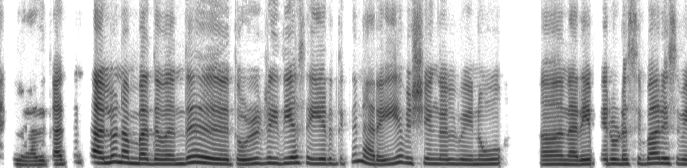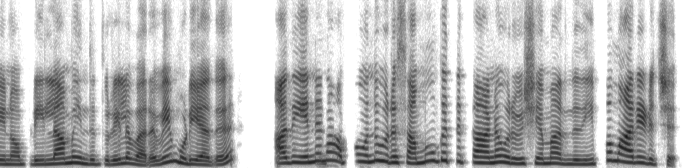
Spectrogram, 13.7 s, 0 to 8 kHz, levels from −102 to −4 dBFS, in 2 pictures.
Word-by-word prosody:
இல்ல 195 - -5
அது 185 +1 -2
கத்துக்கிட்டாலும் 280 +5 +2
நம்ம 245 -4 +3
அத 220 0 -2
வந்து 225 +6 -1 0.5
தொழில் 225 +3 -1
ரீதியா 250 +2 +1
செய்றதுக்கு 225 +3 -3
நிறைய 205 +4 -1
விஷயங்கள் 220 -2 -3
வேணும். 205 +1 -3 0.5
அ - - 0 0.3
நிறைய 200 +2 +3
பேரோட 215 0 -1
சிபாரிசு 235 0 -1
வேணும். 200 -1 -1
அப்டி 195 -1 -5
இல்லாம 235 +5 +3
இந்த 210 -3 -3
துறையில 205 +6 0
வரவே 170 - +1
முடியாது. 195 -5 +1 0.6
அது 260 +3 +2
என்னன்னா 355 +6 0
அப்போ 290 +3 -11
வந்து 340 +4 0
ஒரு 280 - +2
சமூகத்துக்கான 290 -1 +1
ஒரு 260 - 0
விஷயமா 240 +1 -1
இருந்தது. 205 -2 -3
இப்போ 385 - -4
மாறிடுச்சு. 275 - +3
230 Hz, 150 wpm, -23 LUFS, 210-270 Hz, 0.6 s, நம்ம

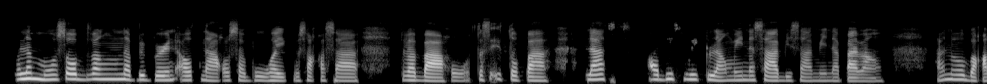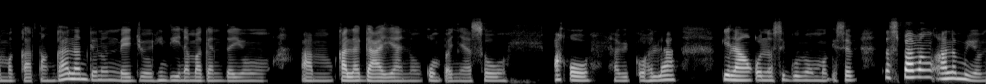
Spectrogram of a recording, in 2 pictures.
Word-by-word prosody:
Alam 255 +1 +8
mo 225 -1 +4
sobrang 240 0 +4
nabe-burnout 200 -1 +1
na 180 -4 0
ako 185 - -5
sa 190 -1 -4
buhay 180 -1 -2
ko 175 0 -11
saka 185 0 -5
sa 180 -2 -2 0.6
trabaho. 175 -4 +4
Tapos 210 -3 -7
ito 215 -4 -3
pa, 175 -2 +2 0.3
last 225 +1 +1 0.2
ah, 225 0 +3
this 245 +1 0
week 230 -1 0
lang 180 -3 +2
may 195 +1 -3
nasabi 185 -3 0
sa'min 170 -1 -8
na - - -6
parang 155 -1 -1 0.5
ano 225 +2 -1
baka 175 -5 +1
magkatanggalan, 170 +9 -1
ganun. 200 -1 -6
Medyo 170 +1 -4
hindi 185 +1 -6
na 175 - -4
maganda 175 0 -6
yung, 170 0 -9 0.4
um, 170 0 -3 0.2
kalagayan 170 -2 +1
nung 165 0 -14
kumpanya. 165 -2 -7
So, 175 +1 -4 0.5
ako 195 -5 +2 0.2
sabi 170 0 -9
ko, 180 -1 -5
"Hala, 205 +4 +1 0.5
kailangan 200 -3 +5
ko 195 - 0
na 190 - -3
sigurong 195 -2 -5
mag-isip." 195 +3 -5 0.2
Tas 315 -1 -2
parang 335 0 +7
alam 265 +1 +5
mo 235 - +2
yun, 170 -3 -6
185 Hz, 160 wpm, -22 LUFS, 170-215 Hz, 0.6 s, Alam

